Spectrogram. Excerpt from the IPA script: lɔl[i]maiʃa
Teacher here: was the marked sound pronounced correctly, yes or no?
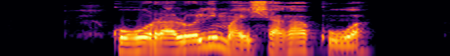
yes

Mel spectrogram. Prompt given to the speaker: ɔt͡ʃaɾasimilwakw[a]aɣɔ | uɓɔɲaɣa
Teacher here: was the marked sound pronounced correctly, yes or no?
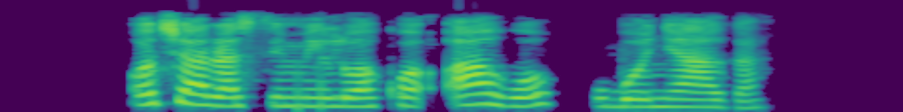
yes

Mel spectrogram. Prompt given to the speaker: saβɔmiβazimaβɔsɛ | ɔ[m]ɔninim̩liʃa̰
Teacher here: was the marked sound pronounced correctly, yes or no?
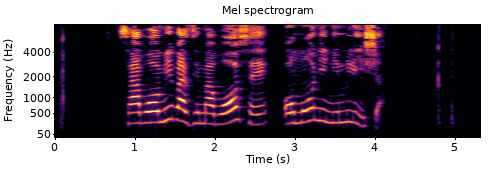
yes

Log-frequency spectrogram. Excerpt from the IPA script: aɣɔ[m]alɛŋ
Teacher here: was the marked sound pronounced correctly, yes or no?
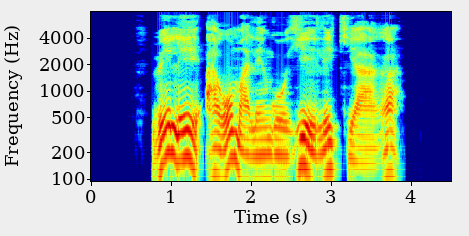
yes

